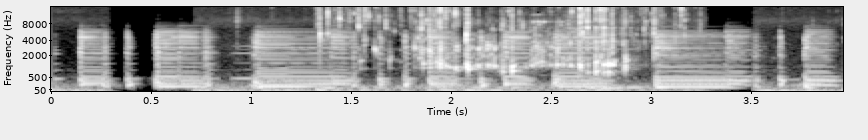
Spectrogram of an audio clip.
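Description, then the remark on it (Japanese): Oregon oak barrel-aged whiskey from Burnside Distillery poured into a glass, with gurgling glugs and a ringing tone that climbs as the glass fills, in short bursts with brief pauses and no talking. “今日のお酒はバーンサイドディスティラリーのオレゴンオーク樽熟成のウイスキーです。”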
